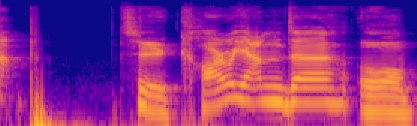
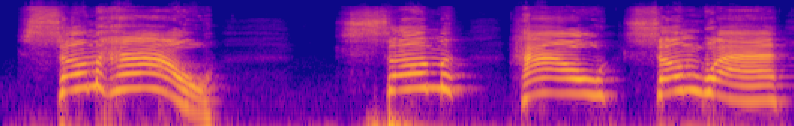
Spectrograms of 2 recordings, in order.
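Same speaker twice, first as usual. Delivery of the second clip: higher, slow, drawn-out somehow; exasperated disbelief; 8 semitones higher, much slower than usual. Real, not acted. Vlogger mocking the absurd twist, drawn-out incredulous somehow. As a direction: stretch it out in disbelief at the plot.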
